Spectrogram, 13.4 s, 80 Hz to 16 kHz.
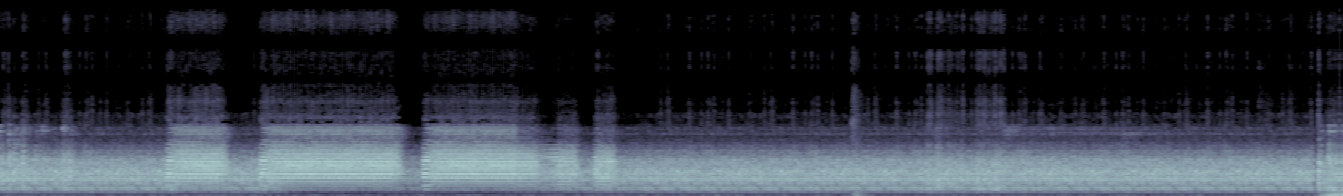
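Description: Horn 1 of a Broadway Limited N scale ACL E7 model locomotive sounds as a loud, steady multi-tone electronic horn with two blasts and brief breaks, over continuous engine sound from the sound-equipped model.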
